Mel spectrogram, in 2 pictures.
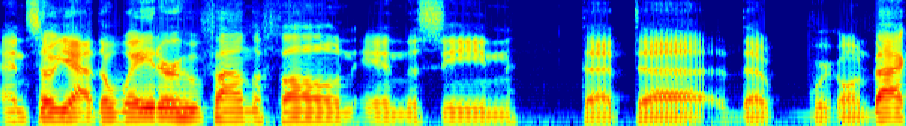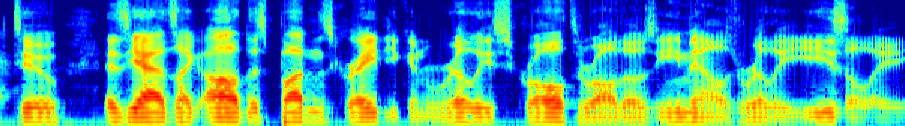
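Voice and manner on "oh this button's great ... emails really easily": put-on, bone-dry, low, flat, expressionless deadpan. Retelling what a waiter says in a scene: imitating a deadpan line. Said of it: "he just kinda says it very, uh, you know, deadpan like that".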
